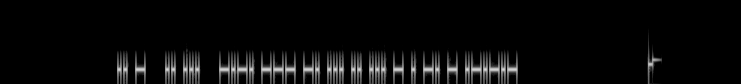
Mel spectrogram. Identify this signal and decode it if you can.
Morse code, heard as a keyed tone, about 40 wpm, 700 Hz. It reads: IT IS CONSISTENT.
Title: Sentences from Top 1500 Words 40wpm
